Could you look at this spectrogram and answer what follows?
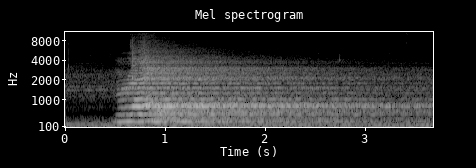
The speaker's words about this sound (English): Your voice echoes.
